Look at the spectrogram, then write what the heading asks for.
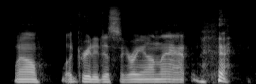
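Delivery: said with sarcasm. Replying in character that pay matters more than other things: sarcastic. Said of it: "I say sarcastically".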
